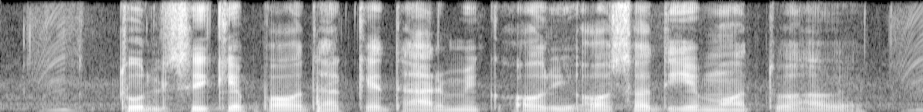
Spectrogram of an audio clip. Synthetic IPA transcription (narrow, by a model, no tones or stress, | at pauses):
t̪ʊlsikepɔːd̪ʱaked̪ʱaːɾmɪkɔːɾiʔɔːsəd̪ʱieməɦət̪ːwəɦəʋḛː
